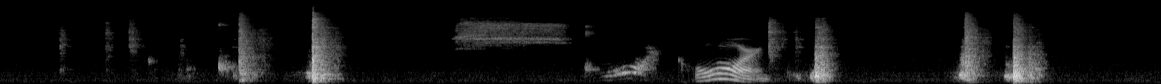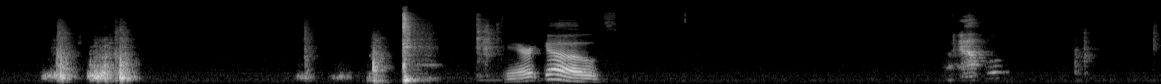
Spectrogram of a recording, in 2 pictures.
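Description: A parrot squawks, whistles and chatters loudly close by.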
